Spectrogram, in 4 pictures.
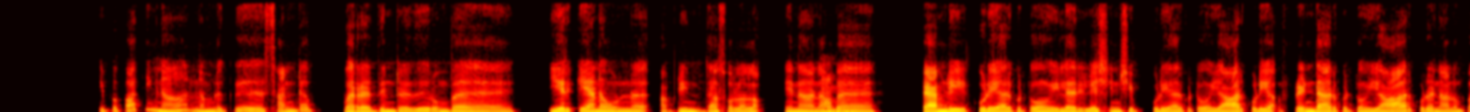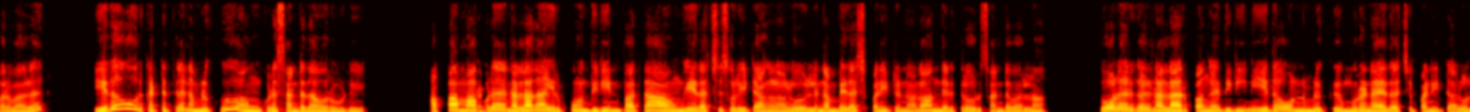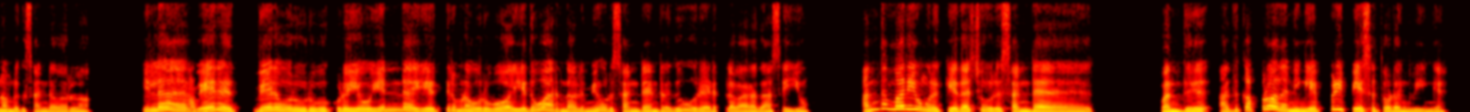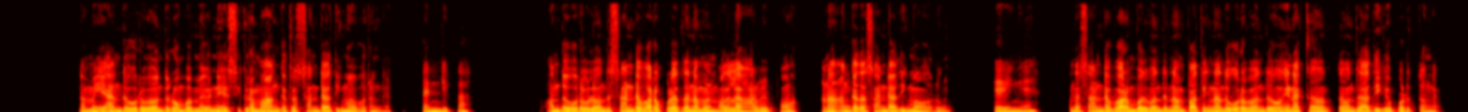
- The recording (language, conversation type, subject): Tamil, podcast, சண்டை முடிந்த பிறகு உரையாடலை எப்படி தொடங்குவது?
- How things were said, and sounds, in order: in English: "ரிலேஷன்ஷிப்"; "சண்டை" said as "சண்ட"; "உறவை" said as "உறவ"; "இணக்கத்தை" said as "எணக்கத்த"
